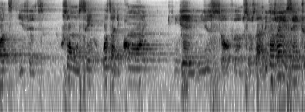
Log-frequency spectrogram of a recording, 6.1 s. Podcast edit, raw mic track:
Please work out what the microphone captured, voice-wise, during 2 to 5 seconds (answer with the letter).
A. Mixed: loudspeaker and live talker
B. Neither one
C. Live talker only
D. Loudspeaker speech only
D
